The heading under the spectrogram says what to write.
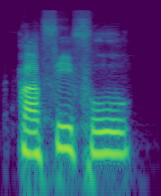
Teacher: সামনের উপর দুই দুই দাতটা নিচের ঠোটের পেটের সাথে লাগাবো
